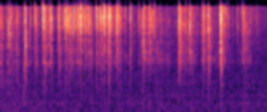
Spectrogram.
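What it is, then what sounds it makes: Bar soap being carved. A blade cuts small cubes from a solid white bar of soap held in the hand, and the pieces crumble off. The result is a rapid series of crisp, bright crunches and crackles with almost no low end, each snapping off short with no ring.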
